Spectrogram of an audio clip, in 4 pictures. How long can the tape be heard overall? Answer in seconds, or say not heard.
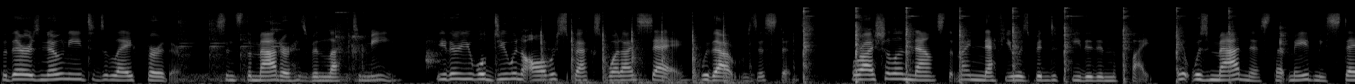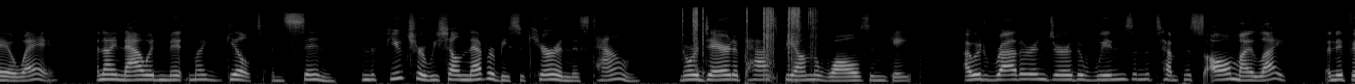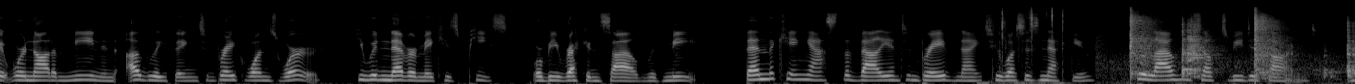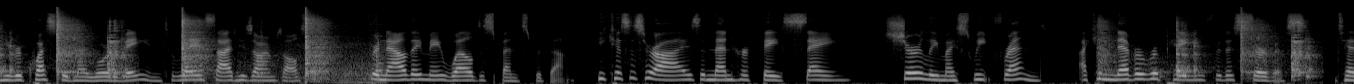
2 s.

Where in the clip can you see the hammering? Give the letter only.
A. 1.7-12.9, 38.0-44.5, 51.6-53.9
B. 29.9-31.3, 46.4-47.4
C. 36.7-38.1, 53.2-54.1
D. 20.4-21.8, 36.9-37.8
A.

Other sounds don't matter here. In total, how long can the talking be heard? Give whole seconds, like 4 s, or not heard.
54 s.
